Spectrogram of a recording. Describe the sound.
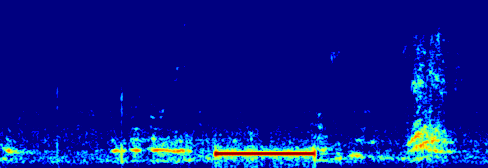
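A single steady telephone ringing tone lasts about one second on an unanswered call, standing out clearly against faint, murmuring background voices before and after it.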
